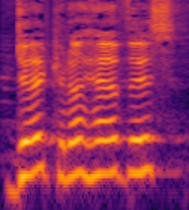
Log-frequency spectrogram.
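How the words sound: An older child asks in a demanding tone.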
